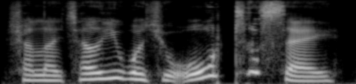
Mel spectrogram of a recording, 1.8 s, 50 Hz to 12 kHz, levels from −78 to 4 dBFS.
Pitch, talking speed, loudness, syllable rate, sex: 240 Hz, 305 wpm, -16 LUFS, 5.8 syllables/s, female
